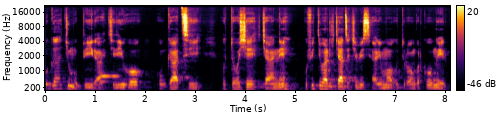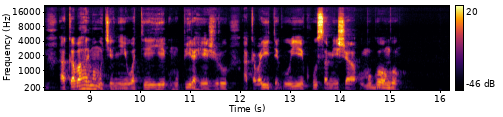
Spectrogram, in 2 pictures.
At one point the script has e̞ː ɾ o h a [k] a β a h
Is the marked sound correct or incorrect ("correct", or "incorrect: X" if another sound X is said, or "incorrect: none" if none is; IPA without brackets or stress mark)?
correct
